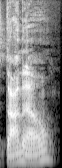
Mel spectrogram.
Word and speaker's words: Donnell: um my name is Donell uh just that I white black folks pronounce it differently than white folks um but it's donel and I I'm in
